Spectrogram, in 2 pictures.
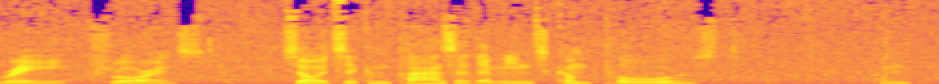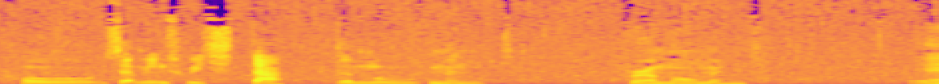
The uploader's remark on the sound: A streamside introduction. Recorded in the OREGON mountains, on a beautiful JULY morning. The #Sun2Sound little speaker & mp3 player I keep referring to and using during the the talk.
